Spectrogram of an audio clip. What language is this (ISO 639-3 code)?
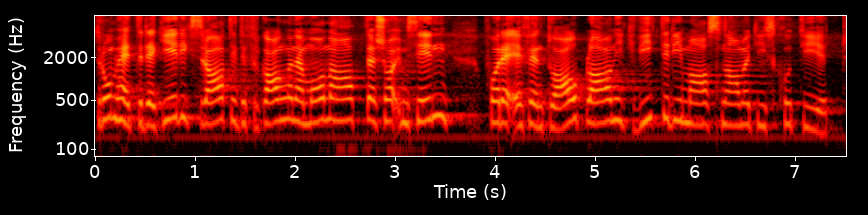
gsw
